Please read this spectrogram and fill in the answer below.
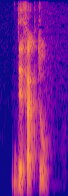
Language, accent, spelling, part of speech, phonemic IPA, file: French, France, de facto, adjective / adverb, /de fak.to/, LL-Q150 (fra)-de facto.wav
- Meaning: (adjective) de facto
